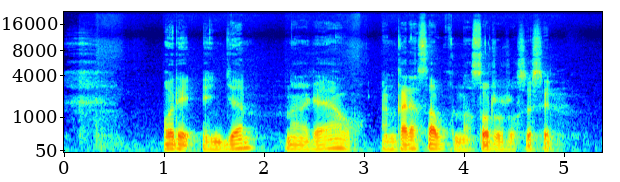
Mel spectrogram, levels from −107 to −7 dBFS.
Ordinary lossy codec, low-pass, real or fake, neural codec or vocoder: none; none; real; none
